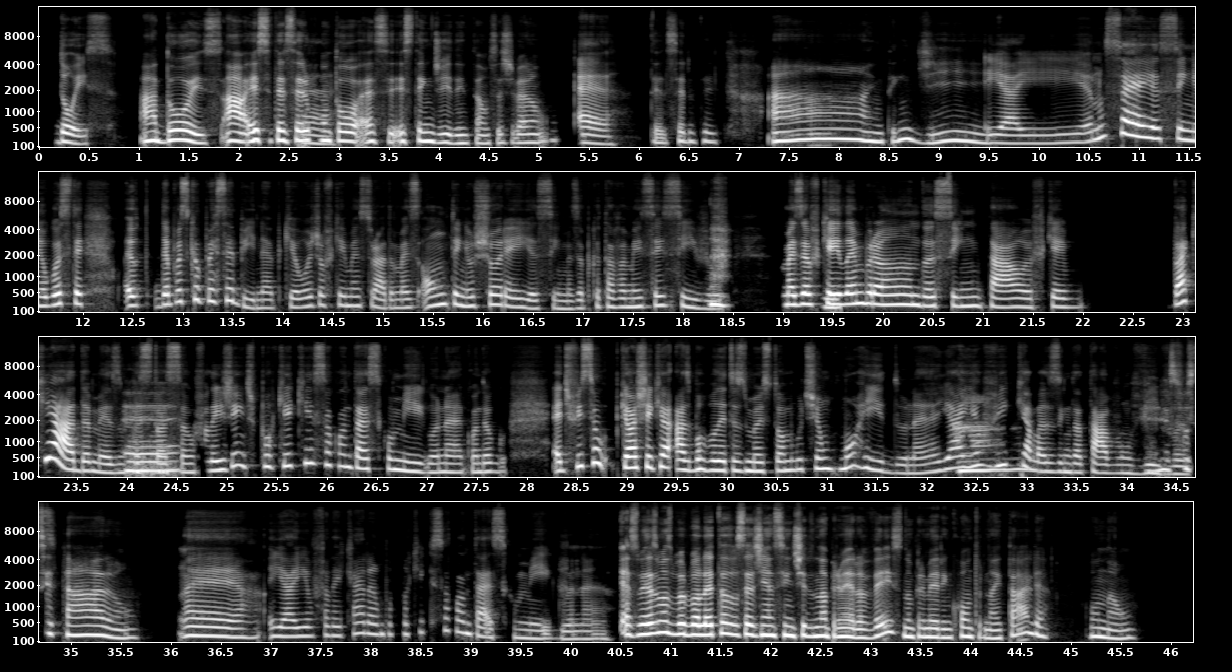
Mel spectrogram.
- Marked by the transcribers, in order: tapping; chuckle
- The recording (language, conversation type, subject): Portuguese, podcast, Como você retoma o contato com alguém depois de um encontro rápido?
